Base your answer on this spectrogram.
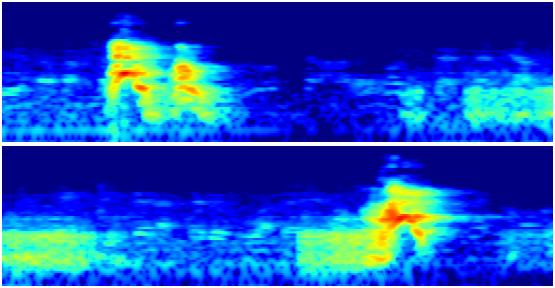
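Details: A dog gives two short, sharp barks about four seconds apart, with a low muffled rumble in between.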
